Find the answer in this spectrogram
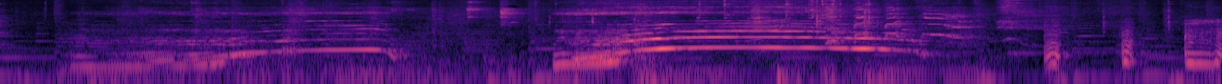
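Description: Dog howling: two long howls, the second higher, louder and longer, each rising in pitch, holding, then falling away.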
